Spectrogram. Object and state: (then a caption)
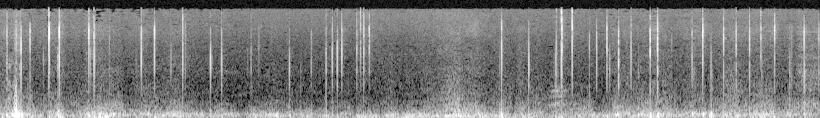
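Faux fur microphone windscreen being scratched. Long blue nails on both hands rapidly scratch and pinch a fist-sized, fluffy synthetic fur microphone windscreen. The result is a dense, muffled low rumble of rubbing and thumping, scattered with faint, sharp, bright clicks.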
